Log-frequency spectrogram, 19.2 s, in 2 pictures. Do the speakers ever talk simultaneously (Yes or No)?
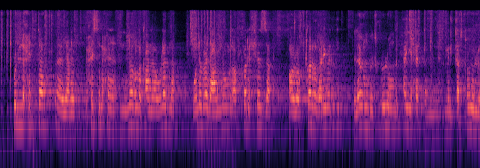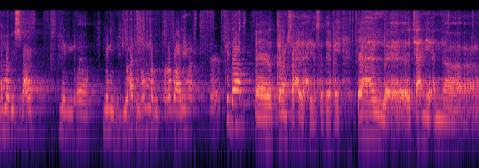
No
